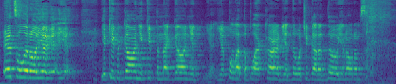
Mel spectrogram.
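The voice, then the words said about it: Put-on Italian-American stockbroker accent. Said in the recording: “You slowly just developed an accent there ... Slowly becoming like a Italian stockbroker”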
